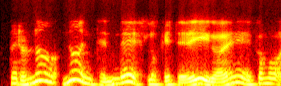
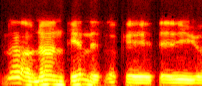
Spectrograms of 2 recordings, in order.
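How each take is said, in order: First: High, lilting, energetic Spanish; lively, emphatic Spanish delivery; animated Spanish. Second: Level, monotone Spanish; easy, understated Spanish delivery; flat, low-energy Spanish. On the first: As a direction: act it out in Spanish with big swings in pitch. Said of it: "it's hard to act like". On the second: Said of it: "it's much easier". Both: Shown as a demonstration.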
